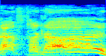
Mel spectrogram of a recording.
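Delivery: very high, very loud yelled outburst. Imagining store staff recognizing him: Doc Brown voice. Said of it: "went into my Doc Brown, uh, Christopher Lloyd".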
